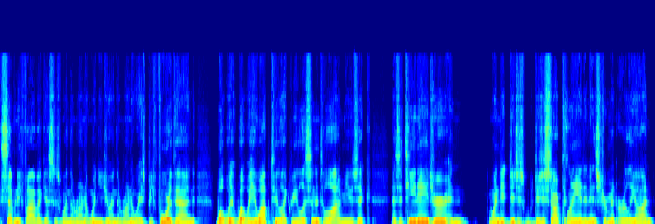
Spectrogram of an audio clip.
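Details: Adult male speaker; normal speech.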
